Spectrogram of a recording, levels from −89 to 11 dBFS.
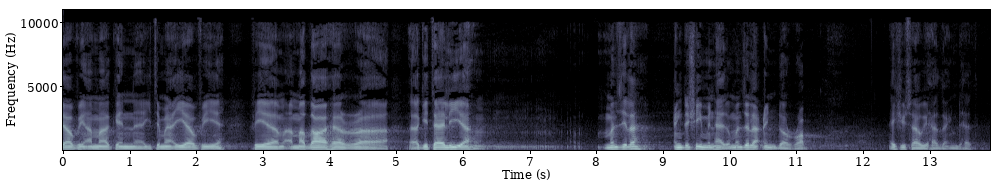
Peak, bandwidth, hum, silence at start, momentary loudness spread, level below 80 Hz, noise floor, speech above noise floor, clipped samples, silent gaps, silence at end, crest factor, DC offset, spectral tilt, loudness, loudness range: -4 dBFS; 10.5 kHz; none; 0 s; 18 LU; -62 dBFS; -55 dBFS; 33 dB; under 0.1%; none; 0.3 s; 20 dB; under 0.1%; -7 dB/octave; -23 LUFS; 6 LU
